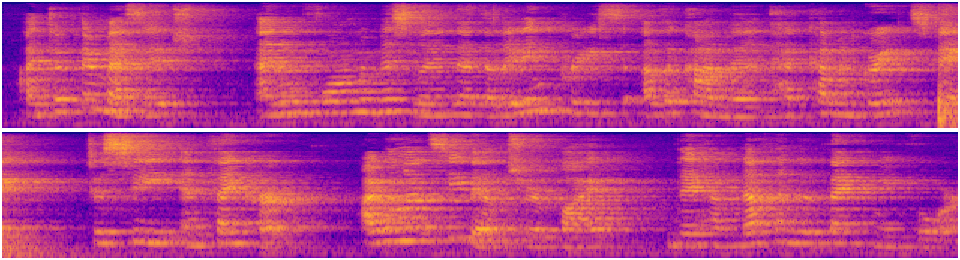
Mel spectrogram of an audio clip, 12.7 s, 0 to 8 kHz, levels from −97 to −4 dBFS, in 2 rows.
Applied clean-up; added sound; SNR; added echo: none; Thump, thud; 10 dB; reverberation time 1.1 s.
